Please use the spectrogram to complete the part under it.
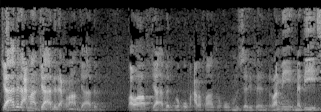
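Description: A man's voice: fairly low pitch, quick pace, a bit bright. A man with an Iraqi Arabic accent giving a religious law lecture, arguing a point by posing questions and then answering them himself. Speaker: jurisprudence teacher. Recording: echoey hall, dull muffled sound.

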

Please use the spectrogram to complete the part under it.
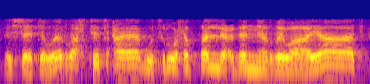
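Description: A man's voice: mid-range voice, fairly quick. A man with an Iraqi Arabic accent teaches a class in religious law, often throwing a question to the room and answering it himself. He repeats key points to drive them home. The recording is thin and phone-like, with a faint hiss behind it. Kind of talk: classroom lecture on legal reasoning.

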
